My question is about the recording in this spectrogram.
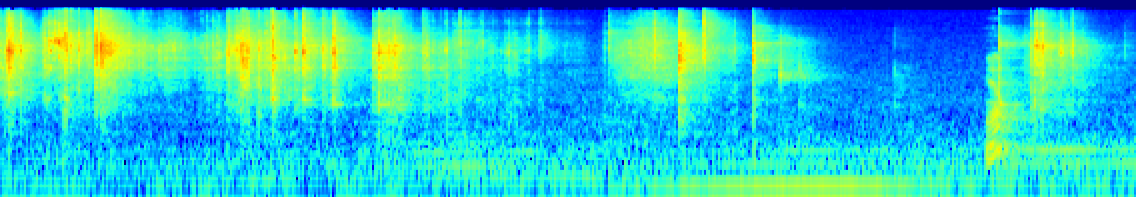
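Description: Steel tape measure blade rattling and clicking against the bead roller's metal frame as it is stretched out and handled. The clicks come in clusters with quieter gaps between.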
